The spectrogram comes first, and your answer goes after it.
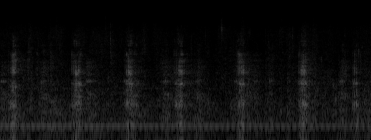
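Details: A pig gives deep, separate grunts spaced a little over a second apart, each one short and rough, over a constant low background hum.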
